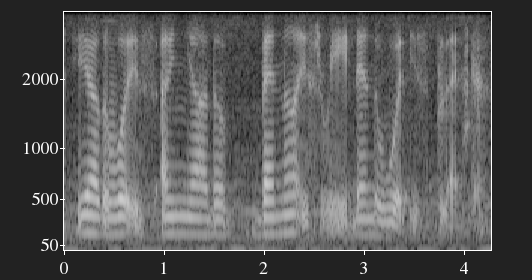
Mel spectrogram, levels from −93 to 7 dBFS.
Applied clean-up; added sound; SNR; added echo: none; Guitar; 19 dB; none.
